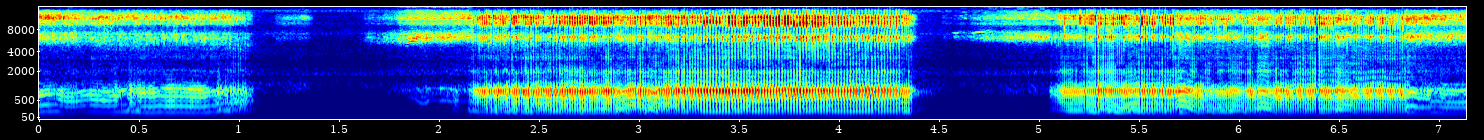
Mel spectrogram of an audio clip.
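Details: Loud, prolonged snoring from a small dog that sounds like a big one, indoors: long rattling, buzzy stretches lasting two seconds or more, broken by brief quiet gaps.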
